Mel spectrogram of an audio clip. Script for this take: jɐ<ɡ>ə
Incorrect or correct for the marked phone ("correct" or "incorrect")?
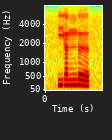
incorrect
